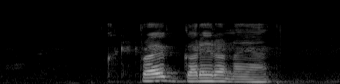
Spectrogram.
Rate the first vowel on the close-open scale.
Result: mid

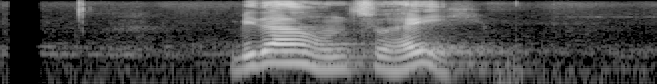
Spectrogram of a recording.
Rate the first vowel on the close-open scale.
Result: close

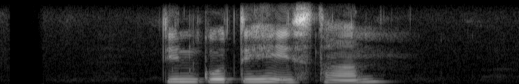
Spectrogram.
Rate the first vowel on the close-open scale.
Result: close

